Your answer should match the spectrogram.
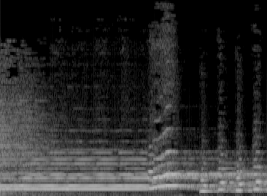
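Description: Cartoon background score: a sustained melody note that steps up in pitch about halfway through, followed by a few short quick notes near the end.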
